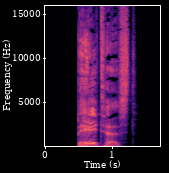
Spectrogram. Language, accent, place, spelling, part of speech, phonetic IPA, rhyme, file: German, Germany, Berlin, belltest, verb, [ˈbɛltəst], -ɛltəst, De-belltest.ogg
- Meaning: inflection of bellen: 1. second-person singular preterite 2. second-person singular subjunctive II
